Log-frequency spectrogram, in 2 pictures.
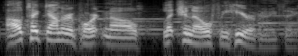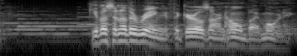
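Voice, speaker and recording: A man's voice: medium pitch, animated, fast, dull audio, soft background music, natural voice. A man playing a dismissive, matter-of-fact police officer placating someone in a radio drama.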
